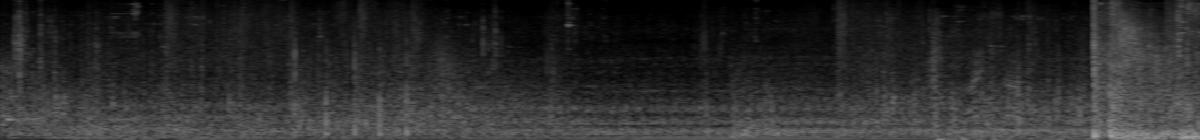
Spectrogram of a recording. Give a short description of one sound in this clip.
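Gunfire crackles in sharp bursts.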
